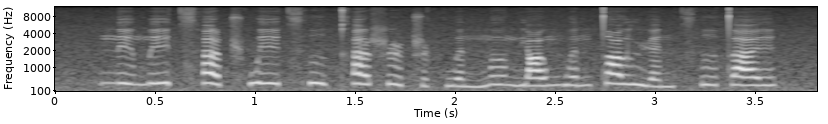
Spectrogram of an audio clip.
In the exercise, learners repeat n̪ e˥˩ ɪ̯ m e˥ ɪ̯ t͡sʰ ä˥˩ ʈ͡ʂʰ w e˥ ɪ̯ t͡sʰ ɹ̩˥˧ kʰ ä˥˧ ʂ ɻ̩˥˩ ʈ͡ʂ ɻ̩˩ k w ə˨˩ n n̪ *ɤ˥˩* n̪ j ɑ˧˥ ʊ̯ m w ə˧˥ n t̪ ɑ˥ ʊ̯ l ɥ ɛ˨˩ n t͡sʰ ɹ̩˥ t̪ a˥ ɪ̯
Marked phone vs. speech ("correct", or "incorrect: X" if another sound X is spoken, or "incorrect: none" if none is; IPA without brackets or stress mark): correct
